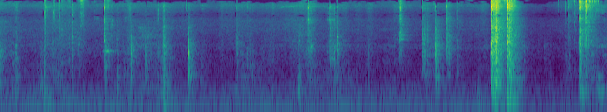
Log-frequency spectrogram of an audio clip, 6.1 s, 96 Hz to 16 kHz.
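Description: Plastic snap-fit clips of a Lenovo ThinkCentre Edge 91z all-in-one's back cover clicking as the cover is worked loose by hand, with a louder snap about five seconds in.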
